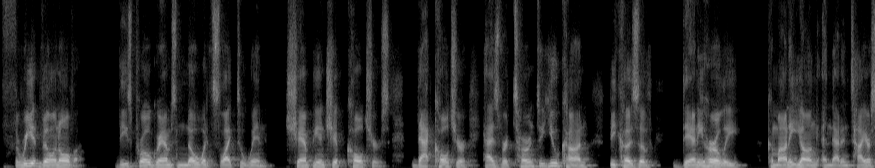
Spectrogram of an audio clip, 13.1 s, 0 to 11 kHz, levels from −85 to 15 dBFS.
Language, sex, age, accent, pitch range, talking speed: English, male, 40-59, American, 120-160 Hz, 130 wpm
